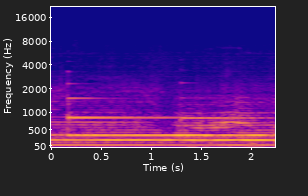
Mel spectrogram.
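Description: Glass didgeridoo playing a steady low drone while crystal singing bowls ring over it, a new clear bowl tone sounding just after the start and another at about a second and a half.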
